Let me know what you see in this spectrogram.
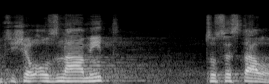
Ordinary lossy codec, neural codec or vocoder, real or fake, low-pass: AAC, 32 kbps; none; real; 10.8 kHz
